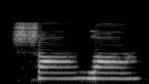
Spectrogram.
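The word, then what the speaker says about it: 沙拉: Shala ini merupakan kata serapan dari bahasa Inggris, teman-teman. Karena kita bilangnya salad kan, jadi kita mengambil pelafalannya dari bahasa Inggris. Sehingga kita lafalkan shala, shala, yaitu salad.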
